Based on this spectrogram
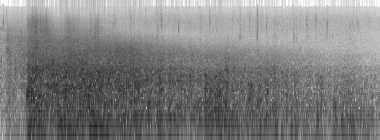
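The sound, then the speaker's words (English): A loud thunderclap bursts in after a brief quiet moment and rolls on as a long, rumbling roar, with steady heavy rain hissing underneath and gradually easing. No one speaks. “Morgan and Tara suddenly find their speeders surrounded by darkening storm clouds. Strong winds begin to buffet their ships.”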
